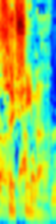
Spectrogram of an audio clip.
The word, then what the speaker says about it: Tsushima: Ghost of Tsushima.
